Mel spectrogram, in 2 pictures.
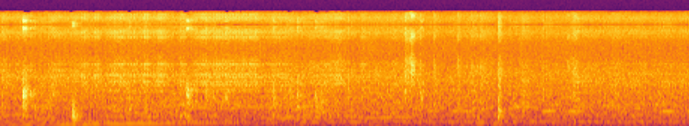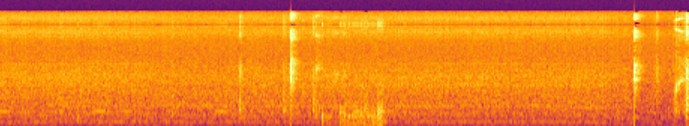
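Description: Steady whir of a custom-built desktop PC's case fans and power supply running. Occasional light clicks and knocks from hands working inside the case, with a short rustling bump about thirteen seconds in.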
